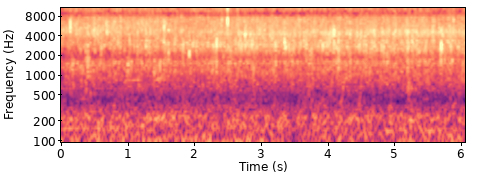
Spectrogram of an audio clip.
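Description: Water splashing and trickling in a steady, fine patter, with a low rumble underneath.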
